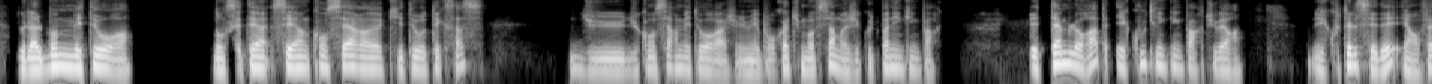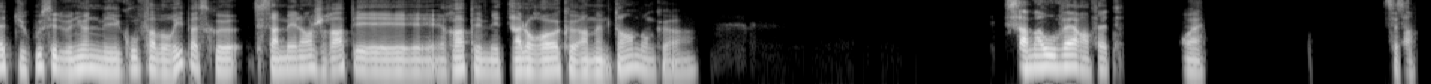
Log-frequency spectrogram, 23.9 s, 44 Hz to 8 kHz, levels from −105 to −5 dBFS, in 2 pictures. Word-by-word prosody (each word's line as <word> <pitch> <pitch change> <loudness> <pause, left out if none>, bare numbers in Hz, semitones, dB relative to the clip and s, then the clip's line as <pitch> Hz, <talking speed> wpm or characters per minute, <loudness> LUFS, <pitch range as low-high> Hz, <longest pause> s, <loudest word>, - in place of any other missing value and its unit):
de 110 - +3
l'album 115 +5 +7
Meteora. 120 -4 +4 0.7
Donc 110 -1 +1
c'était 130 - +1
un 120 - +3
c'est 130 - +5
un 125 -1 +3
concert, 130 +1 +2
heu, 115 -1 +2
qui 115 - -10
était 115 +2 -2
au 110 - 0
Texas - - -7 0.7
du 105 -2 -3
du 100 +1 -9
concert 120 +3 -4
Meteora. 110 -5 -2
J'ai - - -11
dit 95 - -4
«Mais 95 -1 -2
pourquoi 100 +3 -2
tu 115 - -9
m'offres 105 0 -2
ça? 140 - +2
Moi, 105 -5 -3
j'écoute 95 0 -10
pas 120 - 0
Linkin 115 -3 -4
Park», - - -10 0.7
«Et 120 - +5
tu 155 - +4
aimes 155 0 +7
le 145 - +5
rap, 135 +4 0
écoute 150 +5 -4
Linkin 130 -3 -3
Park, 110 -3 -5
tu 110 - -7
verras». 105 -3 -2 0.6
J'ai 110 - -4
écouté 105 +8 +1
le 140 - +3
CD 115 +1 +2
et - - -2
en 95 -3 -2
fait, 125 +5 -1
du 110 - -5
coup, 135 - -3
c'est 130 - 0
devenu 110 +2 0
un 125 - +1
de - - 0
mes 105 -2 -1
groupes 115 +3 -4
favoris, 110 +3 0
parce - - -4
que, 105 -1 -1 0.2
ça 105 - +1
mélange 110 +1 -1
rap, 110 +3 -1
et 100 -2 -2
rap 115 +3 0
et 105 - 0
metal 100 +2 0
rock, 105 +2 +2
heu, 100 - +1
en 100 - +1
même 95 -2 -2
temps, 115 +3 -2
donc, 105 -6 -7
heu - - -7 2.8
ça 120 - +5
m'a 125 +1 +3
ouvert 130 0 +5
en 110 - -2
fait, - - -8 0.5
ouais. - - -4 1.5
C'est - - -10
ça. - - -10
110 Hz, 200 wpm, -24 LUFS, 105-125 Hz, 2.8 s, l'album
